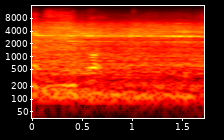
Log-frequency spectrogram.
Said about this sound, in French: Tant que ça tombe pas. Ce sont des podcasts qui sont marqués par les passages des avions, ok.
